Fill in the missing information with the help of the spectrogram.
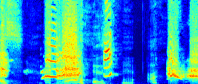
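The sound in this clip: An excited dog gives several sharp, high-pitched yelping barks in quick, uneven bursts, loud and close together.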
